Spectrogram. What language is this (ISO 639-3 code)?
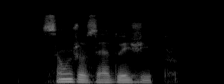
por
